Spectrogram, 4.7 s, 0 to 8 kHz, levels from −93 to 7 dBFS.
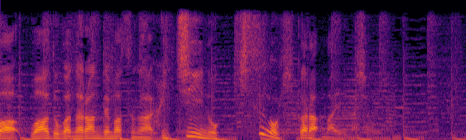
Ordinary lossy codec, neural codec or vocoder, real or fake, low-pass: none; none; real; 7.2 kHz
